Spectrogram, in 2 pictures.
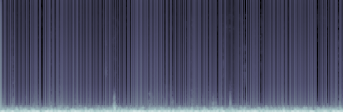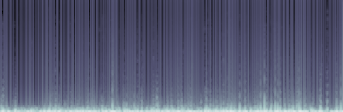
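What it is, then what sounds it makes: Fabric throw pillow. Fingertips and nails tap quickly on and scratch a square, stuffed, printed fabric throw pillow. The result is a dense run of soft, muffled thumps, deep and low with a quick fade, and the tapping grows busier and slightly louder in the second half, with faint brighter scratchy ticks mixed in.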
